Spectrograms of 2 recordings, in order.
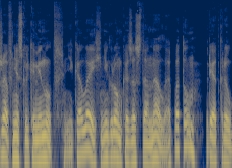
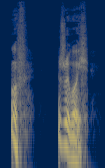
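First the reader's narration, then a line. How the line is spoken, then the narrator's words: Sigh. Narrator (Russian): вздохнул Иван Петрович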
